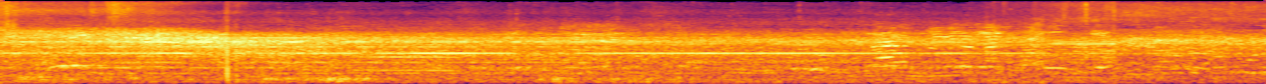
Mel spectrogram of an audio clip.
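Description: A train rolls along the tracks with a steady rumble.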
